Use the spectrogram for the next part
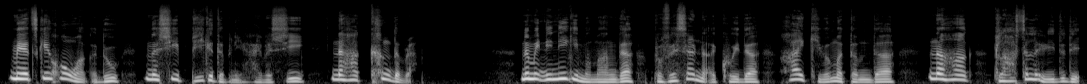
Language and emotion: Manipuri, surprised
